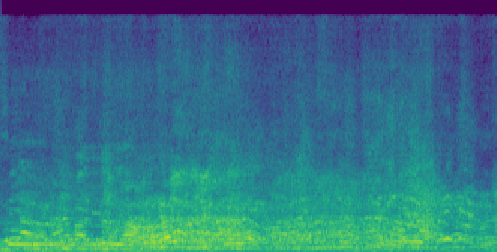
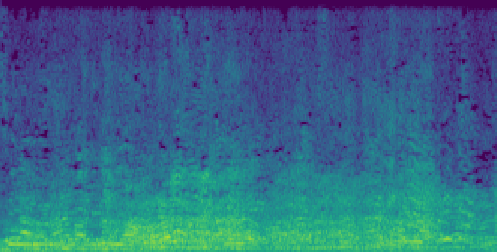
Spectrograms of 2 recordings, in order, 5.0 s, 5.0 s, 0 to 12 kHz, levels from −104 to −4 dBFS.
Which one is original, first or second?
second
